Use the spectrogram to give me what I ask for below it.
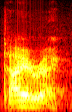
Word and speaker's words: Nadirak: it's an interesting title the direct gate not iraq but not spelled that way even it's spelled n-a-d-i-r and yeah n-a-d-i-r-a-k it's more like kodak or hordak yeah a lot of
